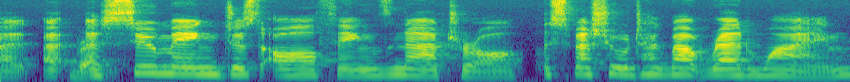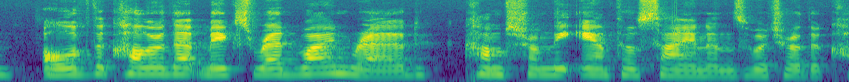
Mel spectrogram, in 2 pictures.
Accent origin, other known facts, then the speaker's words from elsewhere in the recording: New Jersey, United States; not only growing up in New Jersey, but I think we're definitely the same generation.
